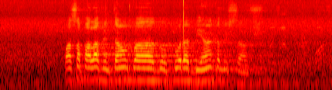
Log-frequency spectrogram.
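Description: A man speaks into a microphone, heard over loudspeakers in a large echoing hall.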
